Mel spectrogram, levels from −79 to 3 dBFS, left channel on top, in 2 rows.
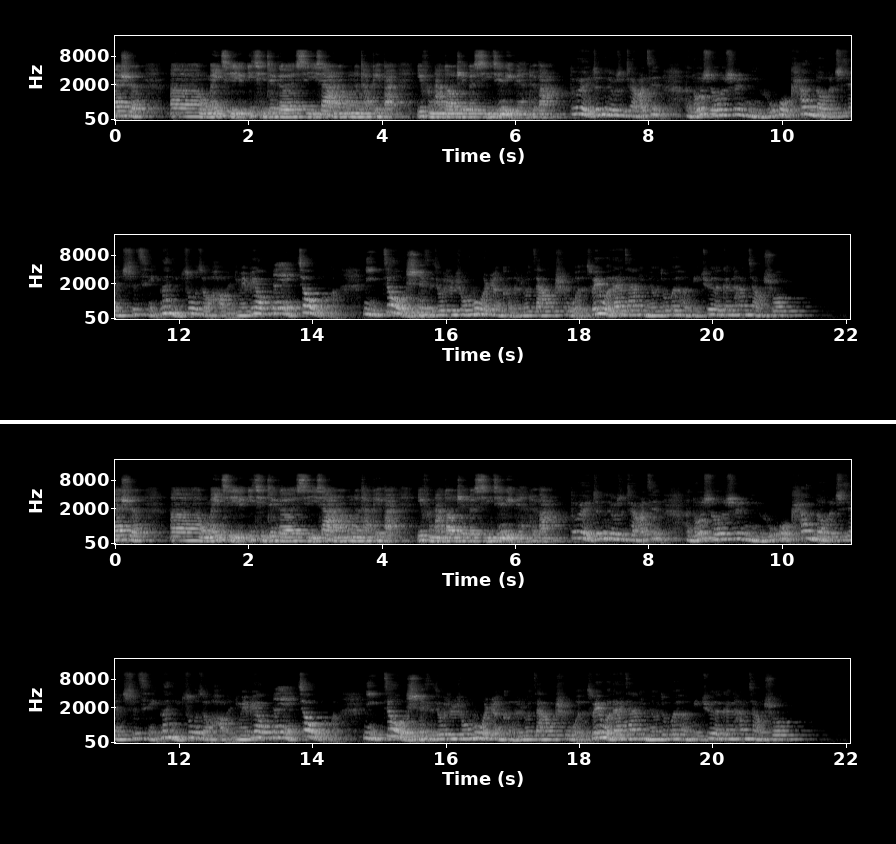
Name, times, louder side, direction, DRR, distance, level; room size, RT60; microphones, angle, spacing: voice 1, 0.0-6.6 13.4-13.7 15.4-15.7, equal, 30° left, -5 dB, 1.1 m, -28 dB
voice 2, 6.8-13.4 13.8-21.0, equal, 70° left, -4 dB, 1.0 m, -29 dB
3.2 x 2.6 x 2.7 m, 0.90 s
head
